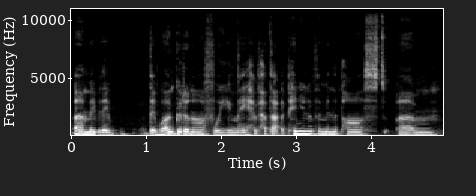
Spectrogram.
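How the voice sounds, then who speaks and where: A woman's voice: medium pitch, steady tone, a little fast, darkish tone. A woman giving a casual tarot reading, thinking aloud in a conversational way. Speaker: tarot reader.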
